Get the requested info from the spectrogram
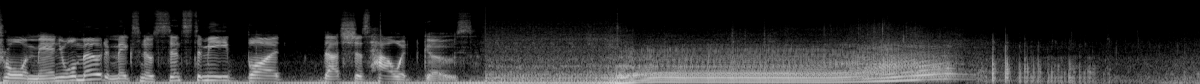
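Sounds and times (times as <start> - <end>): turbocharged car engine accelerating: 4.8 - 11.1.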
